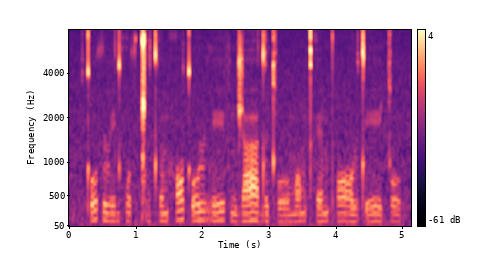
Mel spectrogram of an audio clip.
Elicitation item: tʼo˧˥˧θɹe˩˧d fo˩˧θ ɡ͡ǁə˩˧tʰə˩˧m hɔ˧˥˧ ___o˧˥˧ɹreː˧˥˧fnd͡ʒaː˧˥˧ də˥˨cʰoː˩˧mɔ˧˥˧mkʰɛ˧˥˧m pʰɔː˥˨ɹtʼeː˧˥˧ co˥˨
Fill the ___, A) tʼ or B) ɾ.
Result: A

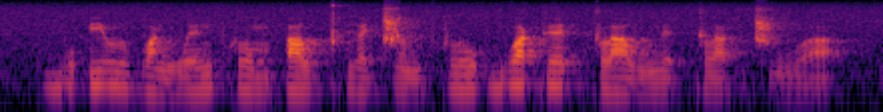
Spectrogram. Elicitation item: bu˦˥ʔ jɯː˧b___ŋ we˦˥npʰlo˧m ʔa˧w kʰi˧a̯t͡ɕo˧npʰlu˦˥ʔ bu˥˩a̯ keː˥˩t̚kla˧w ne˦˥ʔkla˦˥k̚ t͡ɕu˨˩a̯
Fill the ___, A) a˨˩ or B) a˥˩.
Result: A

